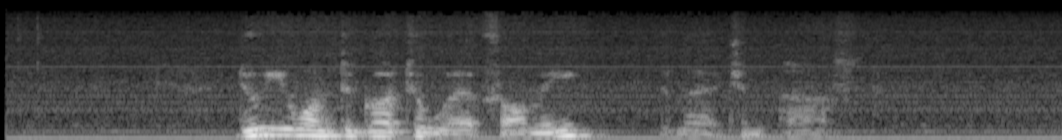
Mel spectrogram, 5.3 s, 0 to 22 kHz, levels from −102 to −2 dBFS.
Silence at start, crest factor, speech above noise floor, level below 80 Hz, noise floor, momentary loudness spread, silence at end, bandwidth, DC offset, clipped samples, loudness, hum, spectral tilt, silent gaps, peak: 1.2 s; 20 dB; 24 dB; -56 dBFS; -50 dBFS; 23 LU; 1.05 s; 9 kHz; under 0.1%; under 0.1%; -25 LUFS; none; -9.5 dB/octave; none; -8 dBFS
